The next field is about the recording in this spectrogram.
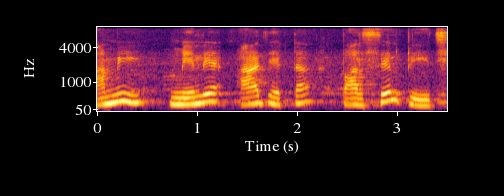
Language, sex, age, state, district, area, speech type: Bengali, female, 45-60, West Bengal, Uttar Dinajpur, urban, read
